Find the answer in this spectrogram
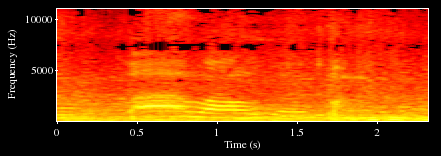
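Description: A toddler's short high-pitched vocal call about half a second in, bending up then falling in pitch, over the chatter of a dense crowd of shoppers.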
